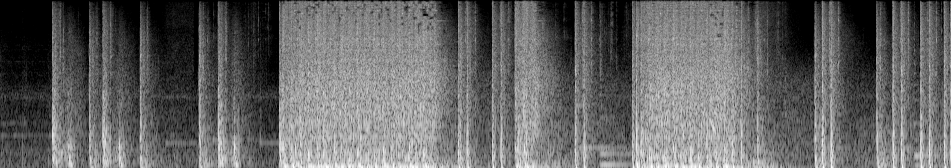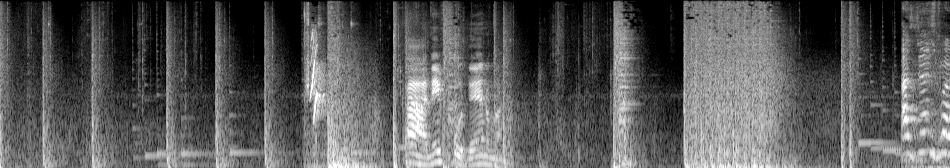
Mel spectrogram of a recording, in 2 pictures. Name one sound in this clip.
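Rapid gunshots crack from a video game.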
